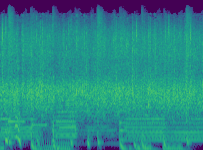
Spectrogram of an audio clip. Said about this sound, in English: And the crowd goes wild.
